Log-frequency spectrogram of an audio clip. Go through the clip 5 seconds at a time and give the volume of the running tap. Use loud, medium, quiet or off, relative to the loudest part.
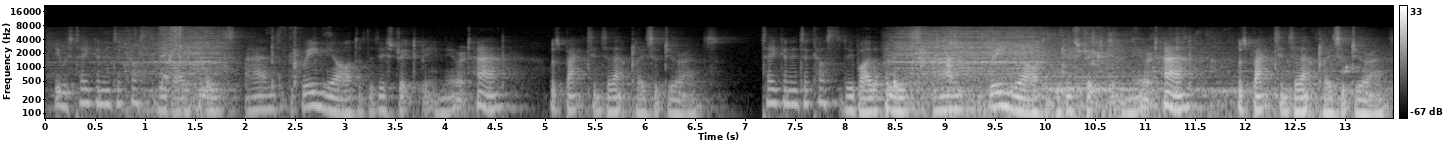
medium, loud, medium.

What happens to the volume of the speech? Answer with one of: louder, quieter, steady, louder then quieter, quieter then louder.
louder.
